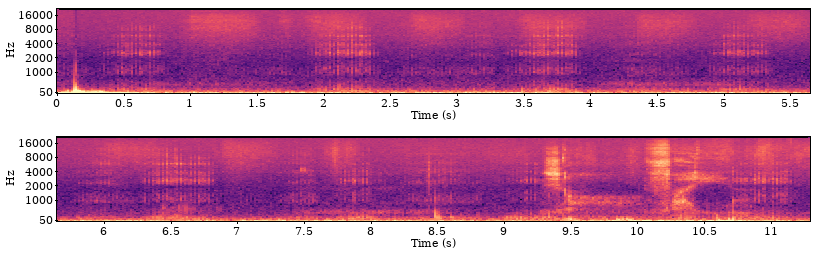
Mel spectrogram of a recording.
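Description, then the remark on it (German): A male cat purrs steadily, a soft continuous rumbling that pulses in a slow rhythm, with a brief louder rustle near the end. “schnurrt.”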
